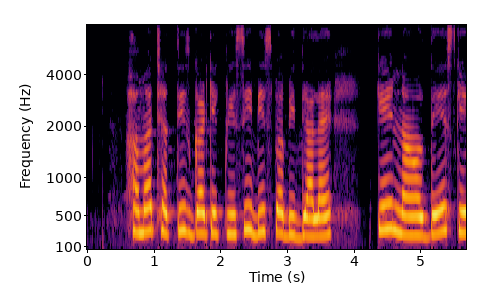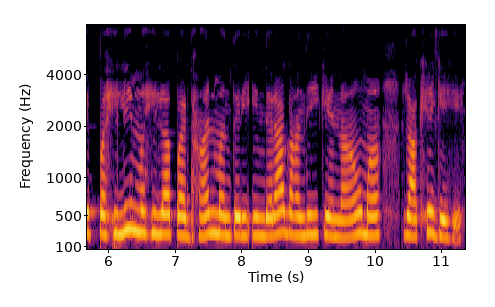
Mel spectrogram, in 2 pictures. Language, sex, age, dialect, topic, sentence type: Chhattisgarhi, male, 25-30, Central, agriculture, statement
